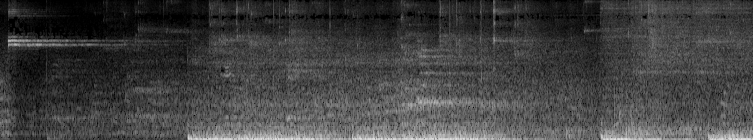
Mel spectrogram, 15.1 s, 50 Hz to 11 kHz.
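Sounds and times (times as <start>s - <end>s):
referee's whistle blast: 0.0s - 2.0s.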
